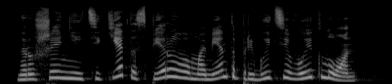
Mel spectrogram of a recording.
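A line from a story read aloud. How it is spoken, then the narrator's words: Whispered reminder. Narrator (Russian): шепотом напомнила я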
